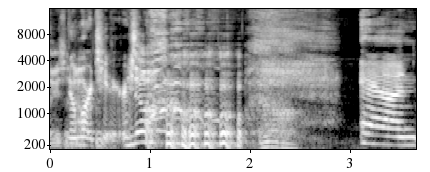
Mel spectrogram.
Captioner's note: laughing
